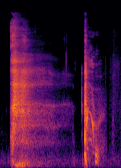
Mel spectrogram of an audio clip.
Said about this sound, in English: Oh, it shouldn't be you coughing.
